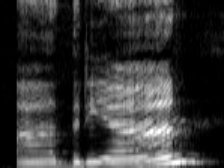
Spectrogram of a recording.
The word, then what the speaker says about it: Adrián: un hombre propio verdad adrián con acento en la última muy bien adrián cocodrilo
